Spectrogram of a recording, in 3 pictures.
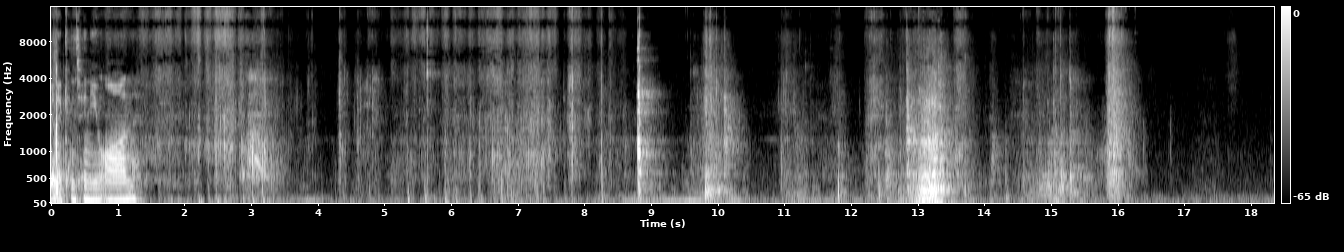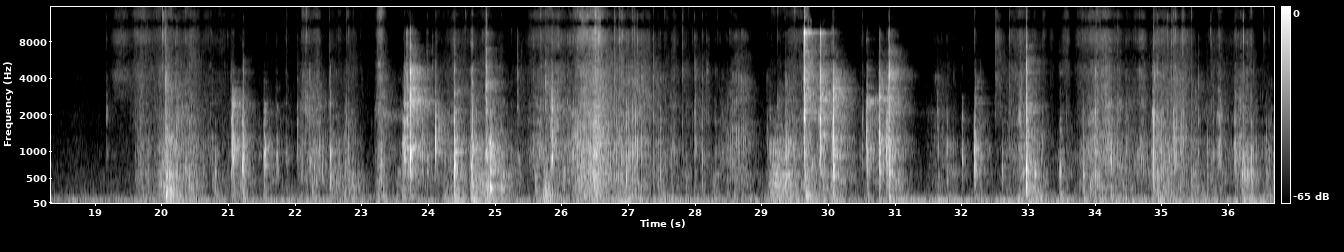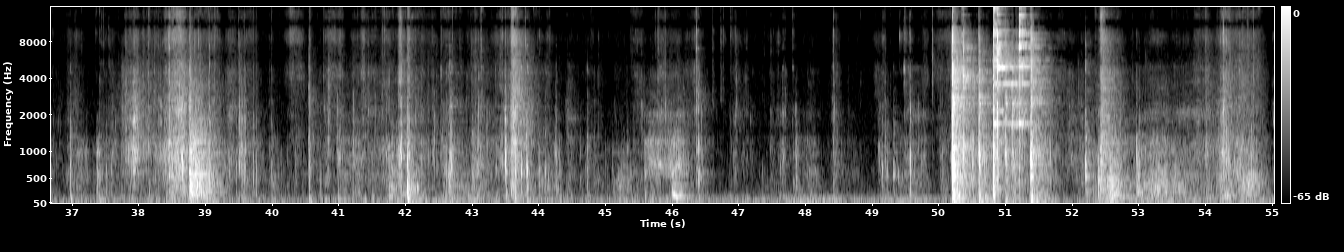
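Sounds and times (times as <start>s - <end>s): hand tools clicking and scraping: 50.2s - 51.9s.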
